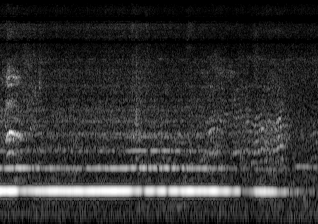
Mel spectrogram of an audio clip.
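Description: One long musical note held steady in pitch, with a brief dip near the end before it stops.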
